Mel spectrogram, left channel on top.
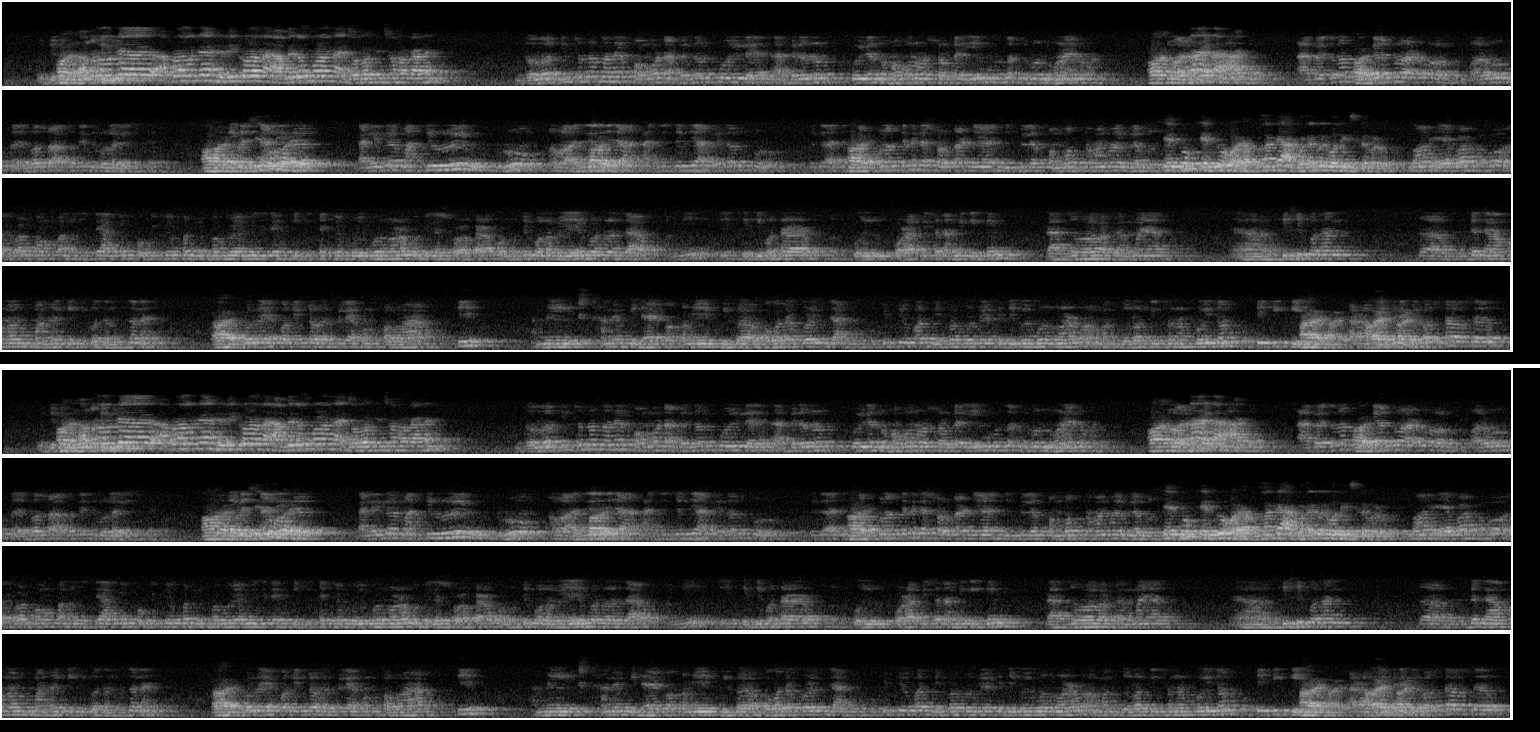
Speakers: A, on the left; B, on the right.
A: গতিকে
B: হয়
A: মোৰ
B: আপোনালোকে
A: চেলো
B: আপোনালোকে হেৰি কৰা নাই আবেদন কৰা নাই জলসিঞ্চনৰ কাৰণে?
A: জলসিঞ্চনৰ কাৰণে সময়ত আবেদন কৰিলে আবেদন কৰিলে নহব নহয় চৰকাৰে এই দিব নোৱাৰে নহয়
B: হয়
A: এইটো
B: হয়
A: আব
B: নাই নাই
A: আবেনৰ
B: হয়
A: প্ৰক্ৰিয়টো আৰু আৰু এবছৰ আগতে দিব লাগিছিলে।
B: হয়
A: গতিকে
B: হয় সেইটো
A: কালিলৈ,
B: হয়
A: কালিলৈ মাটতি ৰুইম ৰুম। আৰু আজি
B: হয়
A: যদি আজি যদি আবেদন কৰো গতিকে আজি
B: হয়
A: তৎক্ষণাত কেনেকে চৰকাৰ দিয়া দি পেলাই সম্ভৱ নহয়। নহয় এইবিলাক বস্তু
B: সেইটো সেইটো হয় আপোনোকে আগতে কৰিব লাগিছিলে বাৰু।
A: নহয় এবাৰ হ'ব এবাৰ গম পালো য যে আমি প্ৰকৃতিৰ ওপৰত নিৰ্ভৰ কৰি আমি যেতিয়া কৃষি কাৰ্য কৰিব নোৱাৰোঁ গতিকে চৰকাৰক অনুতি পলমে এই বছৰ যাওক আমি এই খেতি পথাৰ কৰি কৰাৰ পিছত আমি <unintelligible> আমি কিখিম ৰাজহুৱা বাবে আমাৰ ইয়াত এ কৃষি প্ৰধান <unintelligible> গোটেই গাওঁখনৰ মানুহে কৃষি প্ৰধান বুজা নাই।
B: হয়
A: সকলোৱে একত্ৰিত হৈ পেলাই এখন সভা পাতি আমি স্থানীয় বিধায়কক আমি এই বিষয়ে অৱগত কৰিম যে আমি প্ৰকৃতিৰ ওপৰত নিৰ্ভৰ কৰিবলৈ খেতি কৰিব নোৱাৰোঁ আমাক জলসিঞ্চনৰ প্ৰয়োজন। অতিশীঘ্ৰেই
B: হয় হয়
A: আৰু
B: হয়
A: আমাৰ ইপিনে
B: হয়
A: ব্যৱস্থাও আছে।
